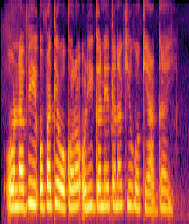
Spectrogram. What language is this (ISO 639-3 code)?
kik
